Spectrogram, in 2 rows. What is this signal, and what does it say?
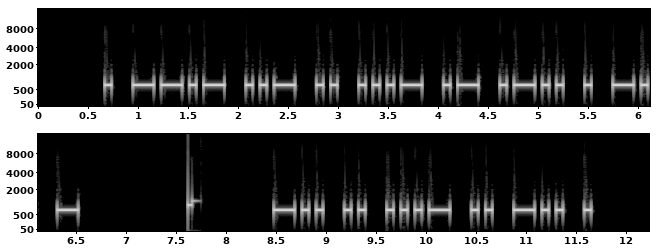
Morse code, heard as a keyed tone, about 17 wpm, 700 Hz. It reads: EQUIVALENT DIVIDE
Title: Sentences from Top 1600 Words - New Word Drill - 17wpm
